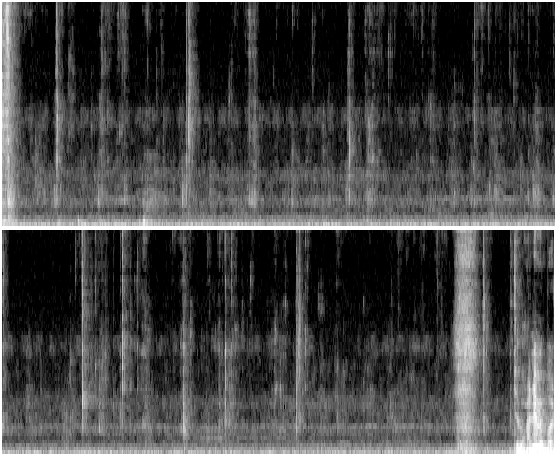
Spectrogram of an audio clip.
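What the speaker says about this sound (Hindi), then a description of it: "चबाने में बहुत टाइम लगता है।" Someone chewing jhalmuri close to the mic in soft, irregular crunches and squishes over a low background hum, with a louder noise near the end.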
